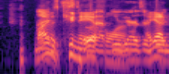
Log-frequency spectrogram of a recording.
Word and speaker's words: cuneiform: Yeah, my cuneiform hieroglyphics. I thought it was always pronounced Suniform or something.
